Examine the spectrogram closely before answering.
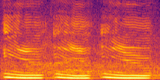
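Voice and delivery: high, loud mocking jeer; loud squealing mockery, fading out. Mocking the failed video store.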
